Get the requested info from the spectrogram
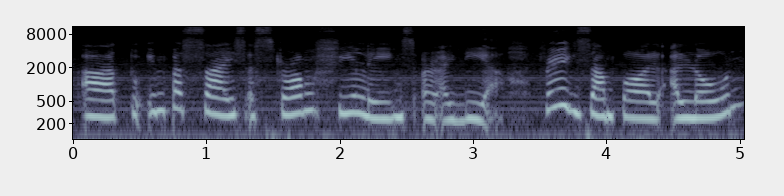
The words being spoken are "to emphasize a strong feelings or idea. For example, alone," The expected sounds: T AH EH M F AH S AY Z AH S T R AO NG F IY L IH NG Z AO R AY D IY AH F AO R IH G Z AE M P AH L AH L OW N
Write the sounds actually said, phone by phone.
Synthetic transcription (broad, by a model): T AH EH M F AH S AY S AH S T R AO NG F IY L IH NG S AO R AY D IY AH F AO R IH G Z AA M P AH L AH L OW N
